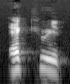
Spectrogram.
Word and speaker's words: accurate: 강세가 맨 앞에 있습니다. 이름절에. 얘를 뭐라고 읽냐면 accurate 이라고 읽죠.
